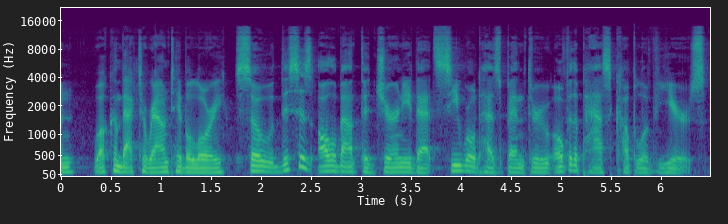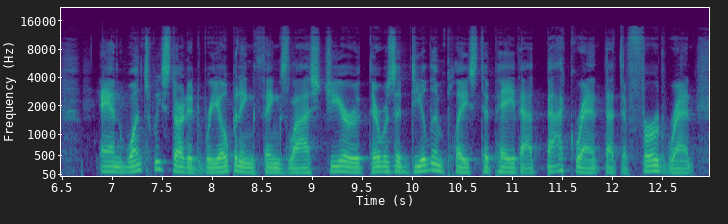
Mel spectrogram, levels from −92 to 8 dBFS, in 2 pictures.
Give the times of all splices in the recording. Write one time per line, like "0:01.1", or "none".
0:01.7
0:06.7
